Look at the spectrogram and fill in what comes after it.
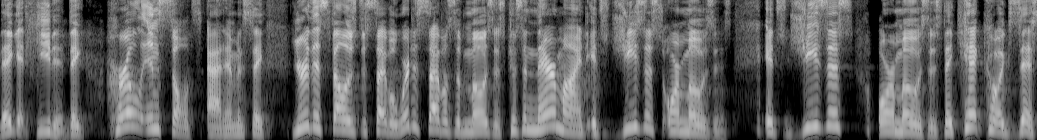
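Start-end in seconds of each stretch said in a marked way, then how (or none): none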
